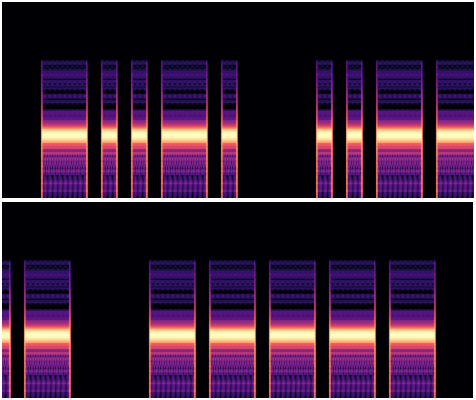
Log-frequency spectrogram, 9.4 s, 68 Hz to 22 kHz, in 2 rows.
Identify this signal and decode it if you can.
Morse code, heard as a keyed tone, about 8 wpm, spaced as for 6 wpm, 440 Hz. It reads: /20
